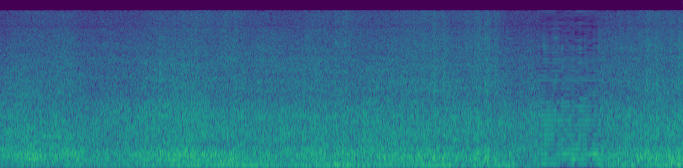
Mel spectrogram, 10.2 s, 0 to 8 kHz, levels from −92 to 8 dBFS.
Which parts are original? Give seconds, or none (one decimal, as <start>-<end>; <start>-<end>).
0.0-8.1; 9.0-10.2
